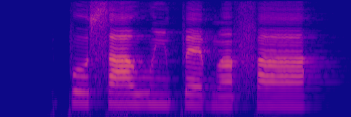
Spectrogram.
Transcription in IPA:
po˦saː˦ wĩ˨pɛ˨bã˨ faː˦

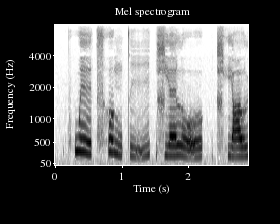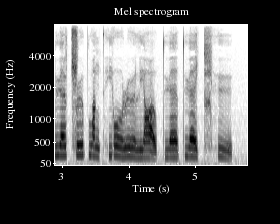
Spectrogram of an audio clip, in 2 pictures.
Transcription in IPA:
kʰwe˥˧ɪ̯t͡sʰɤ˥˩ŋt̪ḭ˨˩˦ | ɕjɛ˧˥lo̰˨˩˦ʊ̯ | t͡ɕʰjɑ˧˥ʊ̯lɥɛ˥ ʈ͡ʂɻ̩˥t̪wɑ˨ŋt̪ʰjo˥˧ʊ̯ɻɻ̩˥˩ ljɑ̰˨˩ʊ̯ t̪ɥɛ˧˥t̪ɥɛ˥˧ t͡ɕʰy˥˩

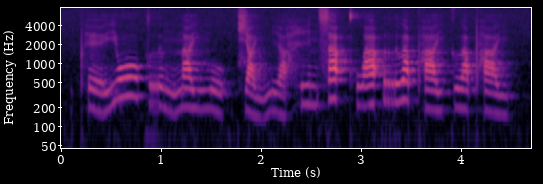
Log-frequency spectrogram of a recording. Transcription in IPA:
pʰeː˩˦joː˥˩krɯ˨˩ŋ na˧jŋuː˨˩k̚t͡ɕa˨˩jŋi˨˩a̯ hi˧nsa˥˩ʔkʰwa˦˥ʔ rɯ˥˩a̯pʰa˧j kɯ˧a̯pʰa˧j

